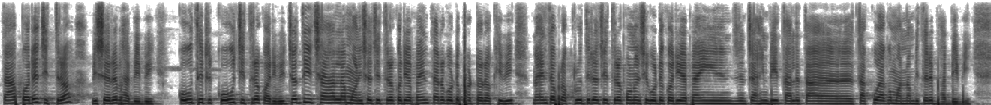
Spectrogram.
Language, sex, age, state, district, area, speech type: Odia, female, 45-60, Odisha, Dhenkanal, rural, spontaneous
